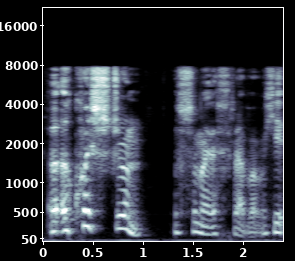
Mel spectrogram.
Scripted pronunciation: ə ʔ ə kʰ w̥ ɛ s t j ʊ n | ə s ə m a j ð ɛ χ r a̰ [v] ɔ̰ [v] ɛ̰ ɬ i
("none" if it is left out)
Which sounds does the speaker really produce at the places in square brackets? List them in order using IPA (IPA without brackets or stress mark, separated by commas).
v, v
